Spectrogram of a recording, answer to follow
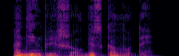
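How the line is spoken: Calm remark. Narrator (Russian): спокойно заметил господин Неймлис

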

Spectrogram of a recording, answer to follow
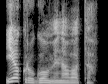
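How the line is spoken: Sighing. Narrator (Russian): вздохнула я

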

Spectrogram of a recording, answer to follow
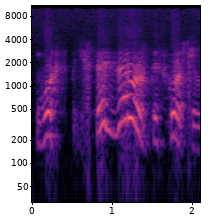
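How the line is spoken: Exclaimed. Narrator (Russian): воскликнула мать

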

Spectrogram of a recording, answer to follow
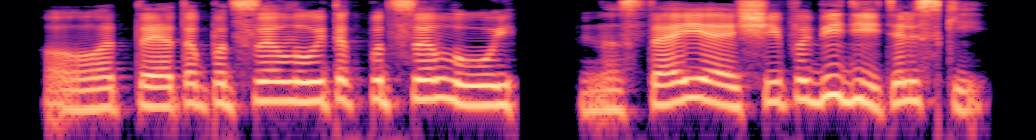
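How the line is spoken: Loud laughing. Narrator (Russian): громко смеялся рыжий

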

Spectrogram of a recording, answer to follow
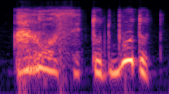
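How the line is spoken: Whisper. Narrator (Russian): шепнула она

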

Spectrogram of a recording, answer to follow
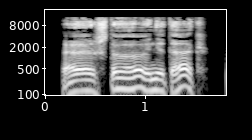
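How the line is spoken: Frowning old man's bass. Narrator (Russian): нахмурившись, пробасил старик

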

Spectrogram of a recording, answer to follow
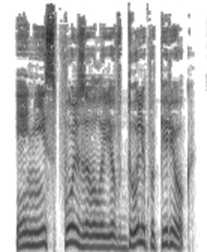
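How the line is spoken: Furious growl. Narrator (Russian): с яростью прорычал кесарь

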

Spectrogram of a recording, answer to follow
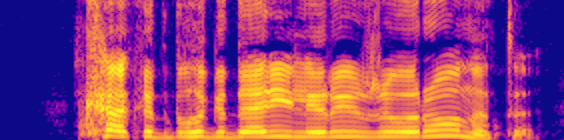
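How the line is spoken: Laughing. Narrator (Russian): засмеялся Хант

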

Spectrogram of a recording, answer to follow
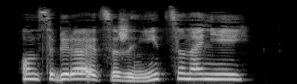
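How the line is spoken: Sleepy child announcing. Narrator (Russian): Сонным голосом объявила кроха Бет

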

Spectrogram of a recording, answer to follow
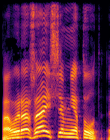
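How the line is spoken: Barked retort. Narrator (Russian): рявкнула в ответ наша тихая домохозяйка

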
